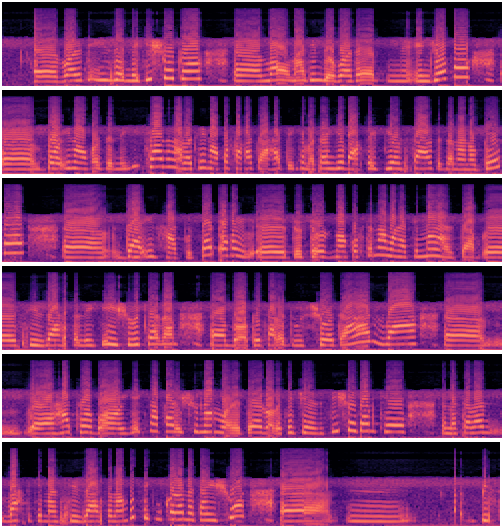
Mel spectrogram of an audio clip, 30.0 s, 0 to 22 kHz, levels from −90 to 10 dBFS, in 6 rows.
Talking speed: 140 wpm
